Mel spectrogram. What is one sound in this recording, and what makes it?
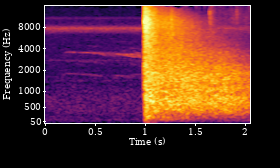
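A rifle fires a single loud shot outdoors.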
